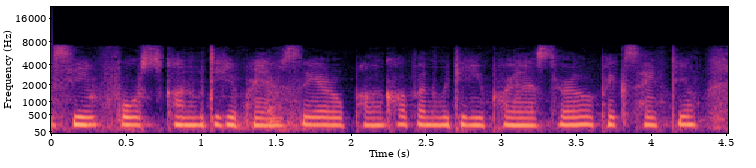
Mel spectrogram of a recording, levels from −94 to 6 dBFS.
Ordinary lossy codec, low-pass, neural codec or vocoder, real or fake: none; 7.2 kHz; codec, 16 kHz, 1.1 kbps, Voila-Tokenizer; fake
